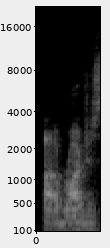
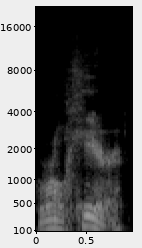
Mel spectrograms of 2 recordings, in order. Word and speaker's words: Rogier: So I say that because of the just because of Roger's intelligence, but just knowing so many different things, especially about languages.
